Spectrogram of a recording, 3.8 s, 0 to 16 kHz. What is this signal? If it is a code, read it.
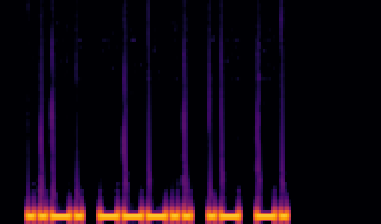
Morse code, heard as a keyed tone, about 20 wpm, 700 Hz. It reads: F8AN
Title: DXCC-100 Call Signs - 4 Characters - Repeated 2x - 20wpm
